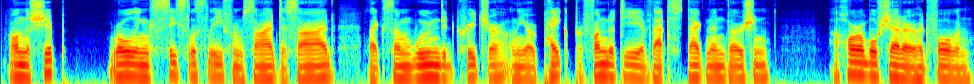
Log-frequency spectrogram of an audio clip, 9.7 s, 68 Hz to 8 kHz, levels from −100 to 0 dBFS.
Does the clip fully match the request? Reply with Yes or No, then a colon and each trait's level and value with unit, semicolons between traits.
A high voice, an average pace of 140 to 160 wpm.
No: low, 100 Hz; average, 150 wpm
